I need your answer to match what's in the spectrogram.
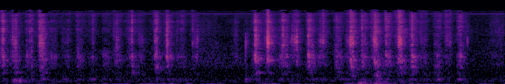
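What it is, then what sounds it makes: Wax-coated scratch art paper being scratched. A wooden stylus scratches the basket flowers and the grass into a flat wax-coated scratch art paper sheet held down by one hand. Quick, irregular dry scratching strokes with a bright, raspy texture come about four per second, growing louder in the second half of the clip.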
